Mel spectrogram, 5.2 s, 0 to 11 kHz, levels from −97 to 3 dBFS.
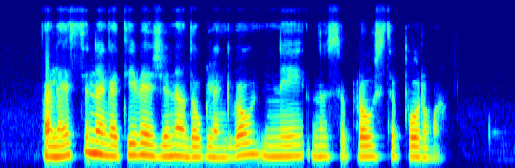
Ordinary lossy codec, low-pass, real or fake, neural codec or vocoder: Opus, 24 kbps; 7.2 kHz; real; none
